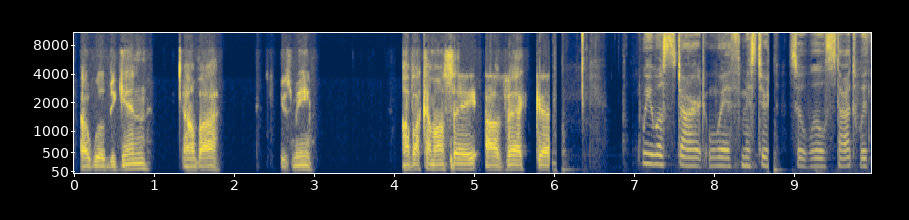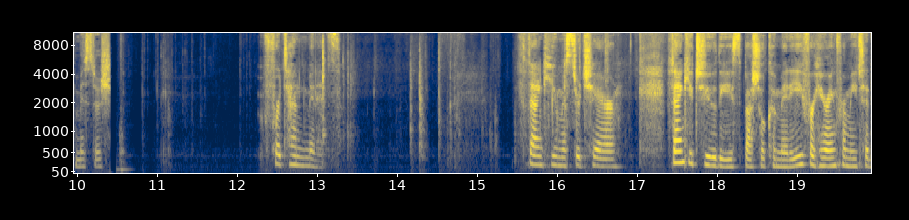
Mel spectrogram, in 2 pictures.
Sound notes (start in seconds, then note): 11.5 speaking French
